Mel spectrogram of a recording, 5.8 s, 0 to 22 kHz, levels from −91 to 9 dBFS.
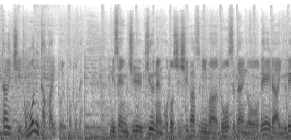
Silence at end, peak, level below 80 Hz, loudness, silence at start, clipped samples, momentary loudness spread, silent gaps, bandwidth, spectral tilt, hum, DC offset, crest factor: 0 s; -4 dBFS; -32 dBFS; -21 LUFS; 0 s; under 0.1%; 10 LU; none; 19 kHz; -5.5 dB/octave; none; under 0.1%; 16 dB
